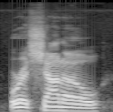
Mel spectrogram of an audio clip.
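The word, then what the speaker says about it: Orellano: Orishano, that still feels weird saying it that way, but I'm going to force myself to do it because it's the right way to say it.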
